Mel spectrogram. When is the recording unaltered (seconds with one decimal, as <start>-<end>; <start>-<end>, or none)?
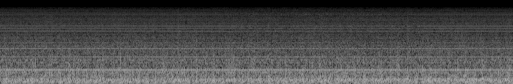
0.0-2.3; 4.2-5.1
